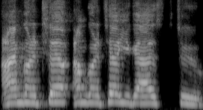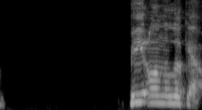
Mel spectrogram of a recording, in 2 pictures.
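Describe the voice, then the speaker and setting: Raising and projecting his high, bright, sharp voice, a man speaks in a flat monotone at a fairly slow pace with long, frequent pauses. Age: 70s. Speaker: travel consultant. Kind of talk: interview giving practical advice. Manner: conversational.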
